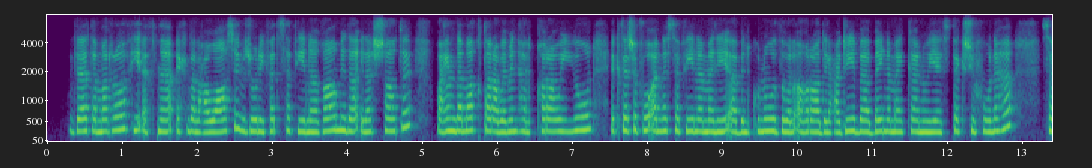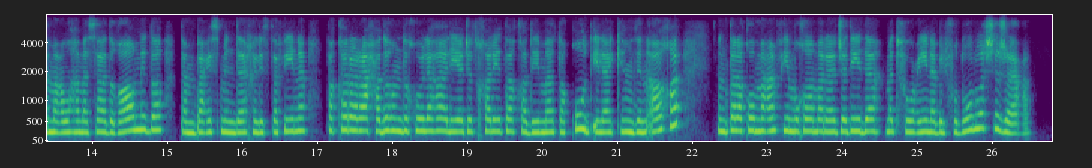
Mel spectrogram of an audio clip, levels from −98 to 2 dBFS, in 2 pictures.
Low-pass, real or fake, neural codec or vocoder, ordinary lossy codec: 7.2 kHz; real; none; Opus, 24 kbps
